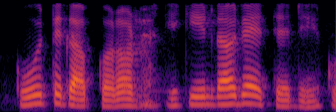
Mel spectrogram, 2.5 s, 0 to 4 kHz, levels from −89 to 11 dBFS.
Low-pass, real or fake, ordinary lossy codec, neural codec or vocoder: 3.6 kHz; fake; none; autoencoder, 22.05 kHz, a latent of 192 numbers a frame, VITS, trained on one speaker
